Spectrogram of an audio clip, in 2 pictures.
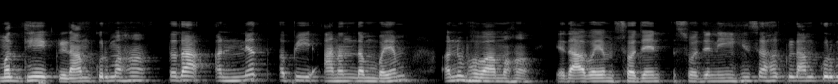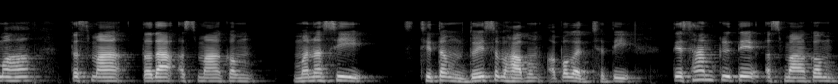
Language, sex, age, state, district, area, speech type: Sanskrit, male, 18-30, Odisha, Bargarh, rural, spontaneous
